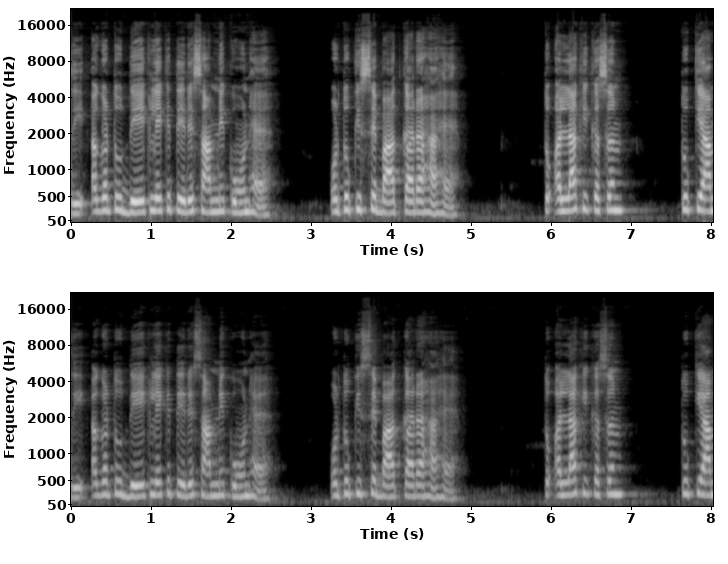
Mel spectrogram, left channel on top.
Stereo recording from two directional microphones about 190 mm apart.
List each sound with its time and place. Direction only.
0.0 s a woman's voice: 25° left (ahead or behind)
5.9 s a woman's voice: 25° left (ahead or behind)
